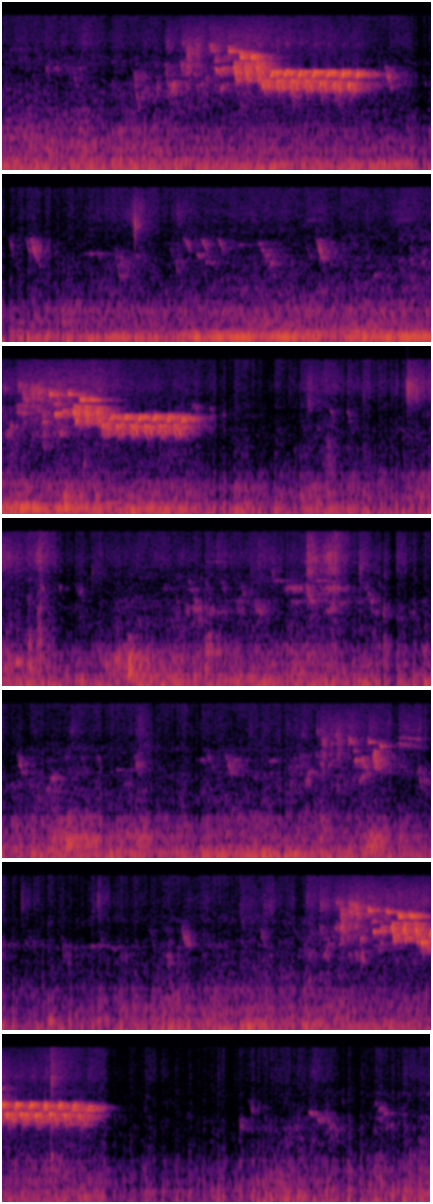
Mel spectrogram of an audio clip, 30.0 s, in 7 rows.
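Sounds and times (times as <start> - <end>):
rapid trilled birdsong: 0.0 - 26.9, 27.8 - 30.0
songbirds chirping: 0.0 - 30.0
faint low rumble: 3.7 - 25.1.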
